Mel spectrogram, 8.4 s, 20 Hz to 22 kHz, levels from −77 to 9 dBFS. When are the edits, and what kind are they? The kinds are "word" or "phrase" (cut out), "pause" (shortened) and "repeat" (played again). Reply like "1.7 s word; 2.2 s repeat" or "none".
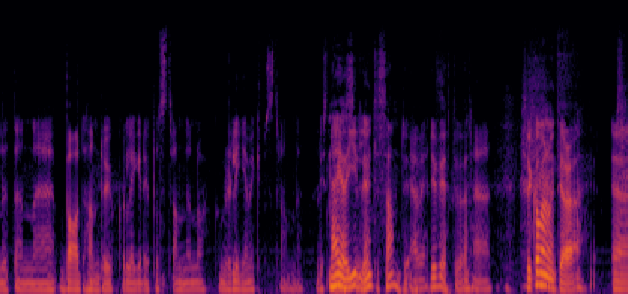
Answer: none

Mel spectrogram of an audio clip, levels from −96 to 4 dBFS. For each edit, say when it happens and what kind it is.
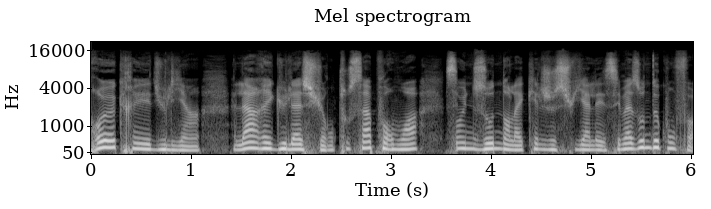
3.6 s word

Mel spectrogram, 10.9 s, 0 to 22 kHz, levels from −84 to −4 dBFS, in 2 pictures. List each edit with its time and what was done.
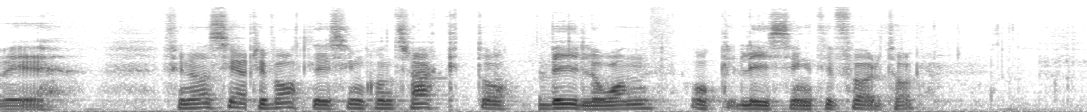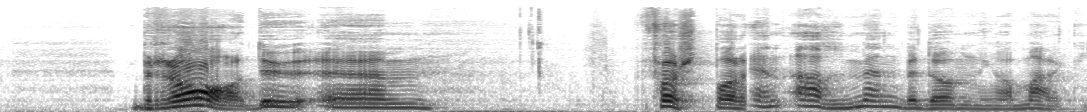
1.2 s word; 2.7 s word; 3.4 s pause; 9.2 s word

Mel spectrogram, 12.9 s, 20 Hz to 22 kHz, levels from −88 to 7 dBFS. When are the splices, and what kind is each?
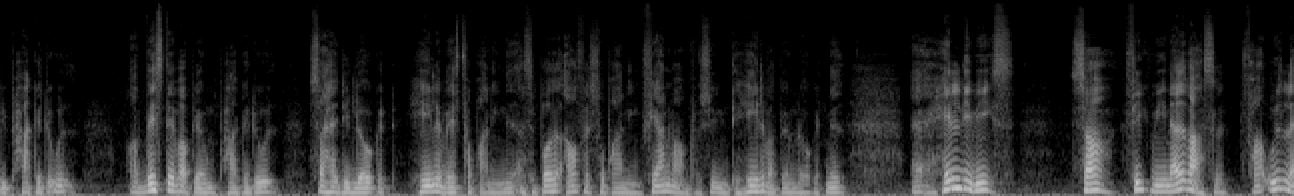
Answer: none

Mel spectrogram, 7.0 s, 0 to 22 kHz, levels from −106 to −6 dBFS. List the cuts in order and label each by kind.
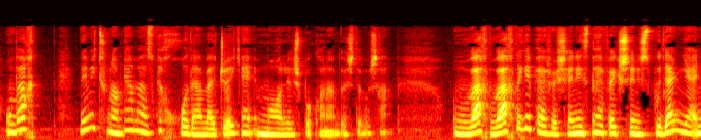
1.2 s phrase; 1.6 s word; 2.4 s word; 4.9 s repeat; 5.9 s phrase

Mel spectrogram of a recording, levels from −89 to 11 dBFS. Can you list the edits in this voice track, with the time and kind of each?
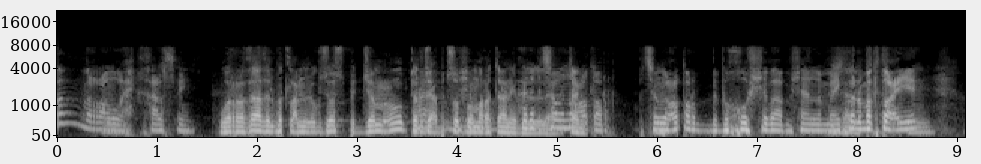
1.5 s pause

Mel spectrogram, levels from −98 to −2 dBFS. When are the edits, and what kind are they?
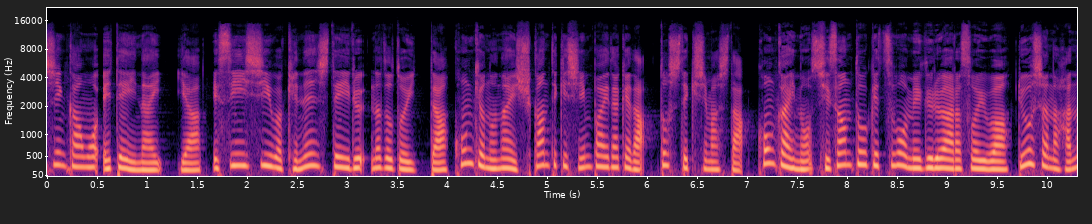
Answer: none

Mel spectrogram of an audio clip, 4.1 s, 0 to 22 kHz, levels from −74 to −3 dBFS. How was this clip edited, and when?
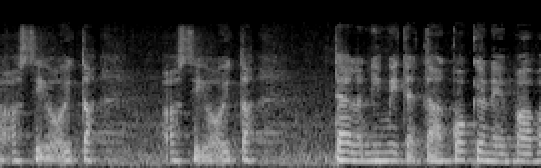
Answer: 1.2 s repeat

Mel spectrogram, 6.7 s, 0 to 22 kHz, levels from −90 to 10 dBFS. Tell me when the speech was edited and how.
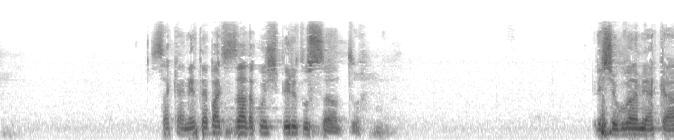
none

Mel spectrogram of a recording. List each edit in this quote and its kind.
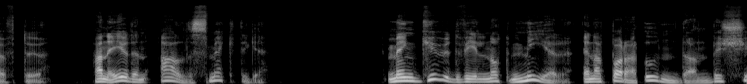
6.4 s word

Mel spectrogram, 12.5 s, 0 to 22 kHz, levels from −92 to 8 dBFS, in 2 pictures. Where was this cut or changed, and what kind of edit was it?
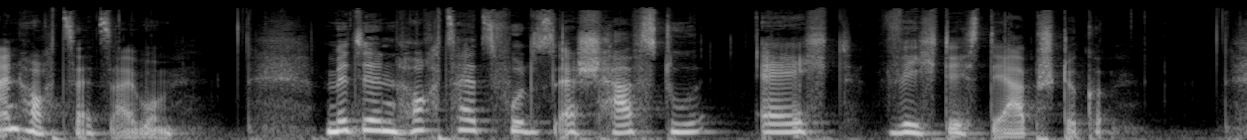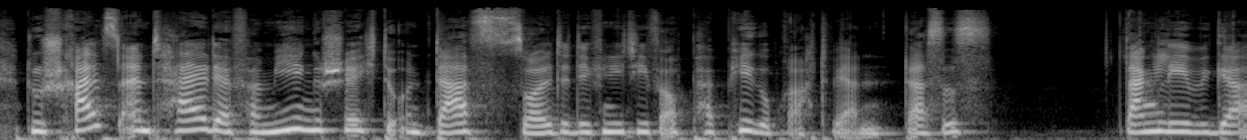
none

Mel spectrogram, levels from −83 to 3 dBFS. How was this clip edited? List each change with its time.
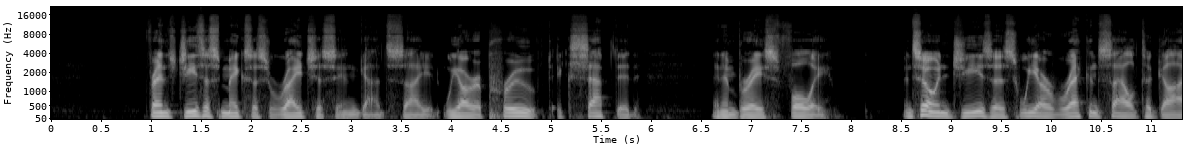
none

